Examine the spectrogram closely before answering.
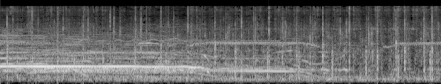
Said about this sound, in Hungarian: Köszönöm, tapsoljátok meg, kérlek!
